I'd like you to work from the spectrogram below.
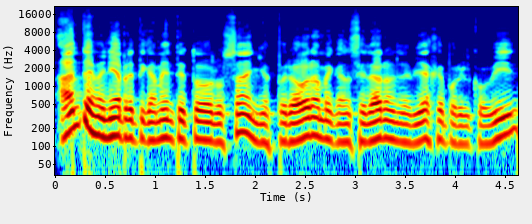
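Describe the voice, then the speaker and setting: Speaking in a Uruguayan accent, a man with a medium pitch moves at a fairly quick pace with ordinary pitch variation. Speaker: doctor. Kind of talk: interview.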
